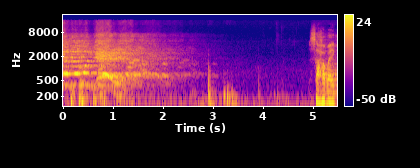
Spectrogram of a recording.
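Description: An elderly man preaches loudly and fervently through a microphone and loudspeakers, with echo.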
